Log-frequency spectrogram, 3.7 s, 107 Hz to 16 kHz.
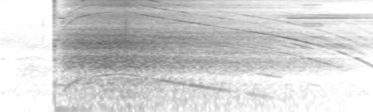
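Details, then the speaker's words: Shark NV355 vacuum after motor pod replacement, motor switched off: the whine slides down over about three seconds with odd warbling tones, though the unit works. Unusual motor wind-down noise, cause unknown. "goofy kind of a strange motor wind down sound but works huh but hey it works"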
